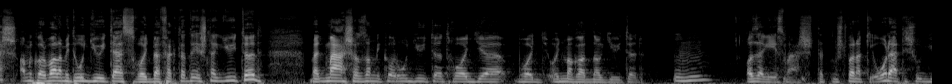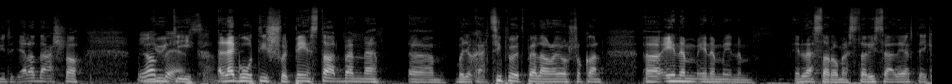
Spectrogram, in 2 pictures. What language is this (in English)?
Hungarian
